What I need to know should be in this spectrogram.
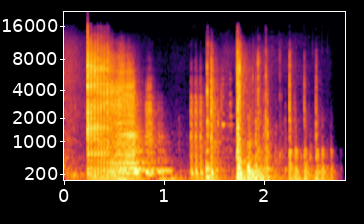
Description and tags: closing old door
groan, basement-door, close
